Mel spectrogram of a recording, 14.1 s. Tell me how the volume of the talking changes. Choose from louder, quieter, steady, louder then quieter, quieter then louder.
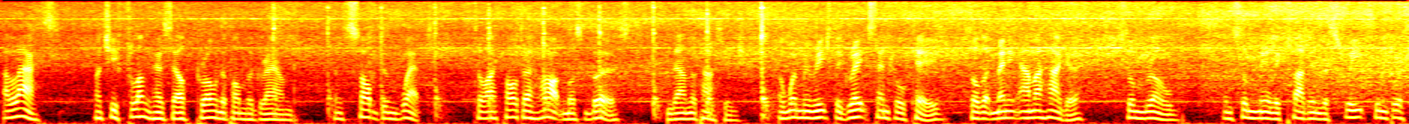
steady.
